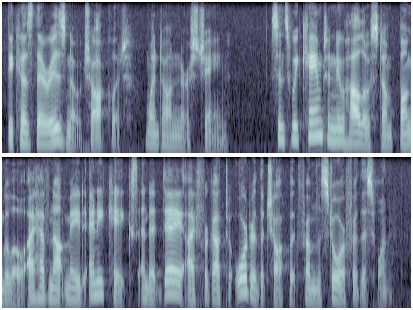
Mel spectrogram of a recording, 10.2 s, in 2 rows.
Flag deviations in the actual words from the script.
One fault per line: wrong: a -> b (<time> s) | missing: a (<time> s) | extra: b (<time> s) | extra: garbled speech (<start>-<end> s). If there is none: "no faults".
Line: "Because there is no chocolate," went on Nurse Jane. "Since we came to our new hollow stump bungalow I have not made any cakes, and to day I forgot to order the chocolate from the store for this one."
missing: our (4.1 s)
wrong: to -> at (7.0 s)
